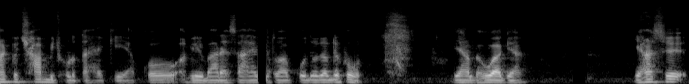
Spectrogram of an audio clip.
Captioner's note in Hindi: नाक से की जाने वाली आवाज़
